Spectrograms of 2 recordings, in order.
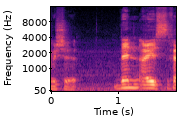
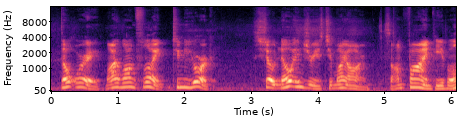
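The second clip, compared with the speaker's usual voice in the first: put-on whiny baby voice. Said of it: "baby voice".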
